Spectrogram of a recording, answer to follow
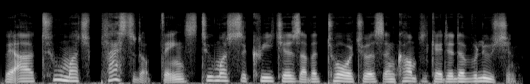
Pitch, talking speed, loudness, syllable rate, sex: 140 Hz, 190 wpm, -18 LUFS, 5.9 syllables/s, male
